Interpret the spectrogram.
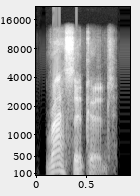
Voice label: "racecard", British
